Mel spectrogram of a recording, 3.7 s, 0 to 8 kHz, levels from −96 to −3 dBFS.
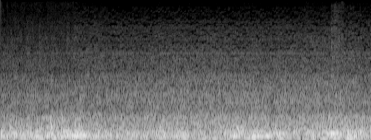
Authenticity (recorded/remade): recorded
